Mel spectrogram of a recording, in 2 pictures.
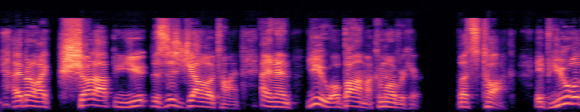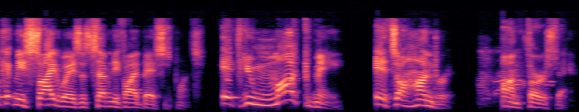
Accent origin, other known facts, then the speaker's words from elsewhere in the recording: New York, United States; I'm just from New York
